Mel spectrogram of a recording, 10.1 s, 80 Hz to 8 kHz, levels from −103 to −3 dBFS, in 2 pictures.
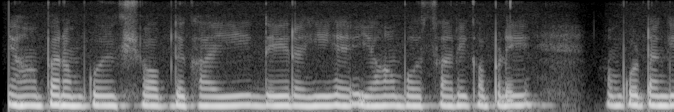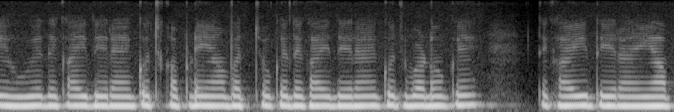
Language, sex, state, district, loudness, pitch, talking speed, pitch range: Kumaoni, female, Uttarakhand, Tehri Garhwal, -25 LUFS, 200 Hz, 220 wpm, 200-205 Hz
